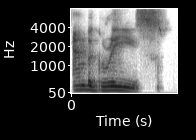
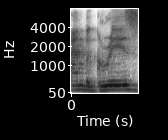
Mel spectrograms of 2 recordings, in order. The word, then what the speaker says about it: ambergris: to stop you amber it's ambergris ambergris okay or or ambergris depending on where you are but you definitely pronounce that last s um you went with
